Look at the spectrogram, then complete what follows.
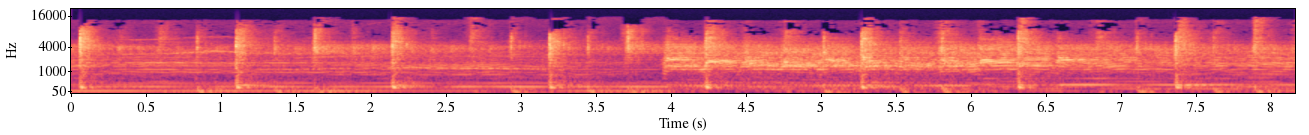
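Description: Rock band playing a slow song: sustained electric guitar notes over a drum beat, with a hard hit about once a second.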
